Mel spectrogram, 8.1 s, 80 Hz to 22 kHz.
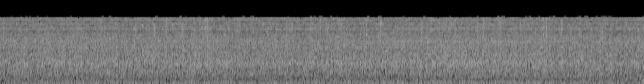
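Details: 1966 Ford Mustang running after 12 years of not starting: even, steady engine run with no knocks, misses or surges; smooth and healthy normal running.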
